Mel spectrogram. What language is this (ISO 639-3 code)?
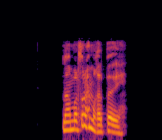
kab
